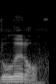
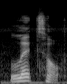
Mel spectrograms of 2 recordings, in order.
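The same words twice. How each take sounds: First: The middle sound is a soft D. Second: The middle sound is a clear T. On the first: It is the usual everyday way. "the T T sound in the word little, we often say as little" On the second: It suits public speaking or reading a poem. "We don't often say little"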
